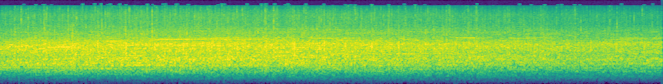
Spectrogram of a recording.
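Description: crowd cheering and applauding

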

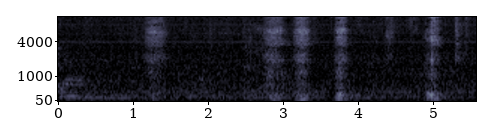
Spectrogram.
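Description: person sniffing

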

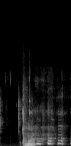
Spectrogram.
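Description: coughing

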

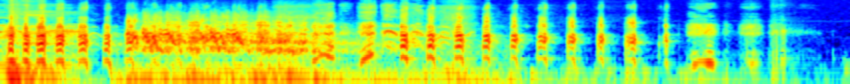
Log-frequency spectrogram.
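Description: turkey gobbling

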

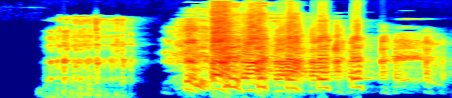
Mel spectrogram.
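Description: loud burp

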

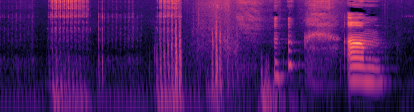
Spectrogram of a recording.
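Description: domestic cat purring

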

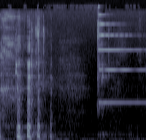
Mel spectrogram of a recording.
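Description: bell being rung

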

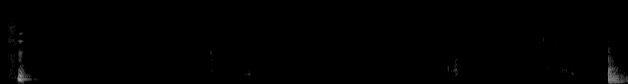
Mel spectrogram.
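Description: sipping and swallowing water

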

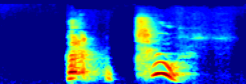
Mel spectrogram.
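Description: sneeze

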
